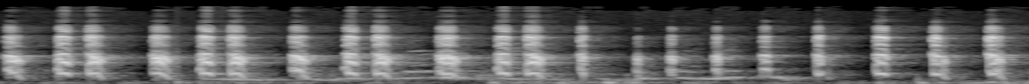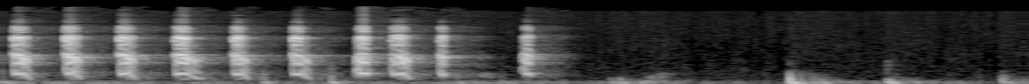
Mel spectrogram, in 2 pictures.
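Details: A chukar partridge (Alectoris chukar) gives a fast run of about twenty harsh, clucking chuck notes, roughly three each second, for six seconds, then a few faint knocks.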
